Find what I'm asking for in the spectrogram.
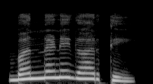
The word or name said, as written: ಬಿನ್ನಣಗಾರ್ತಿ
